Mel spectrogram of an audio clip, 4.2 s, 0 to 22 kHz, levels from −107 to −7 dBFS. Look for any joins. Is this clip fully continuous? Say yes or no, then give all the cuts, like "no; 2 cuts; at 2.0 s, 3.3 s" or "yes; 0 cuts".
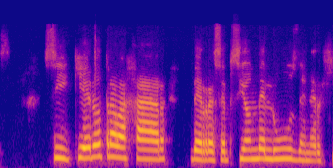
yes; 0 cuts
